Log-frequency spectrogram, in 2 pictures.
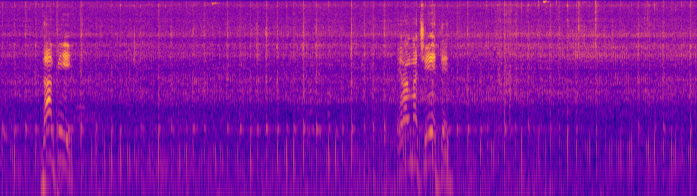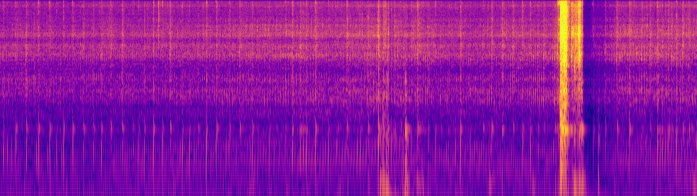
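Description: A bicycle rattles and clatters over a bumpy dirt trail.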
